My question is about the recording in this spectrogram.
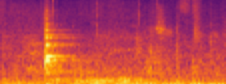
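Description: A ceramic dinner plate set down on the table with a single sharp clink about half a second in, ringing briefly.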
